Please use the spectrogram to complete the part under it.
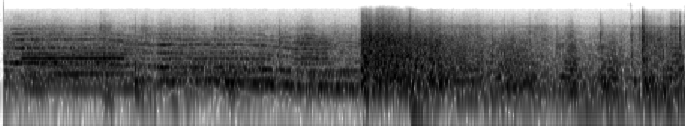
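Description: Gunfire in a scene from a Superman TV episode, with a loud sharp shot breaking in midway over a sustained tonal background, followed by ringing noise.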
